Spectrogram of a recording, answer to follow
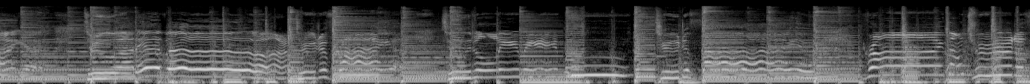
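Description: A woman singing long held notes with wide vibrato, accompanied by a guitar.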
